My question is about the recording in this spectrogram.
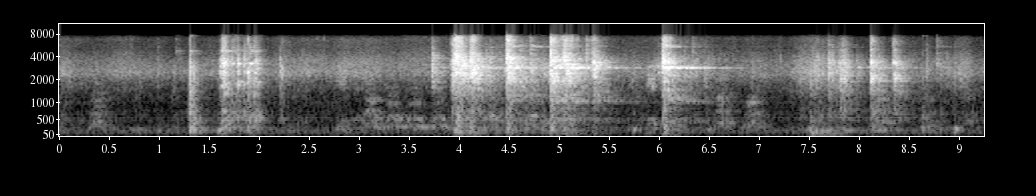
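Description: Steel pipe corral panel clanking and rattling: a run of sharp metallic knocks, several of them ringing on briefly, the loudest clustered from about four seconds in.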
